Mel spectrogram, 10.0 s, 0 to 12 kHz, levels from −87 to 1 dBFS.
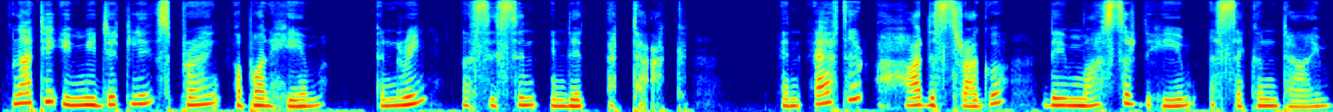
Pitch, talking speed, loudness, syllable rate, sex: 225 Hz, 130 wpm, -19 LUFS, 4.7 syllables/s, female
